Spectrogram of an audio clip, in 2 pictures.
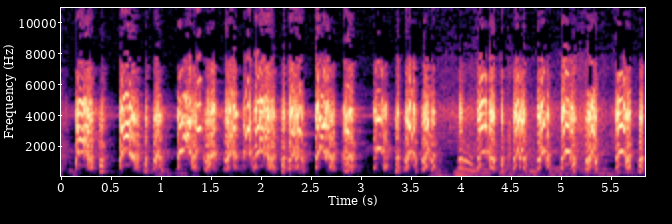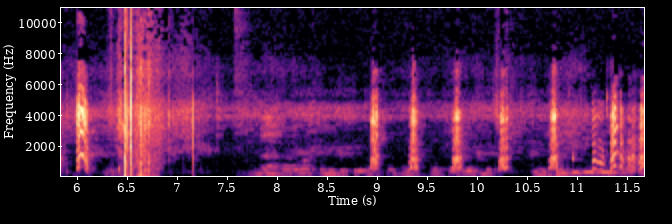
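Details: Chukar partridge giving fast, rough, repeated chattering notes, with lower clucks in between. A loud thump breaks in midway, and after it the calling continues more sparsely over a faint hum.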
